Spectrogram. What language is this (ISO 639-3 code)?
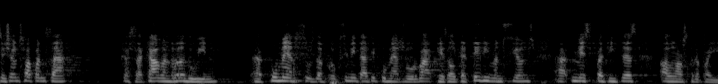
cat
